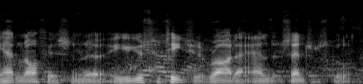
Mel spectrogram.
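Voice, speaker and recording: A man with a Received Pronunciation accent speaks at a fairly quick pace in a very deep, low voice. Noticeable background noise and audible room echo surround him. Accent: received pronunciation, Yorkshire trained out. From northern England, Pudsey, West Yorkshire. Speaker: actor. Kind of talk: interview, storytelling. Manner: halting, many fillers and restarts.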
